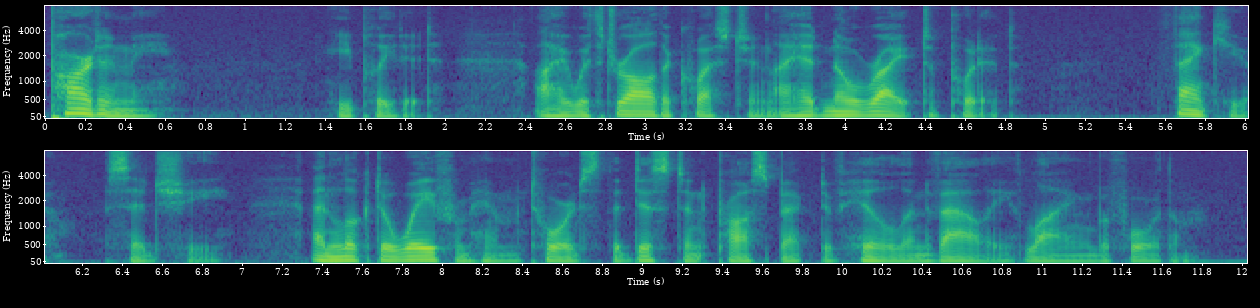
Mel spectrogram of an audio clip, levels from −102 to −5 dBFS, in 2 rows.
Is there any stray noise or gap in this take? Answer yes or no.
no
